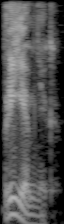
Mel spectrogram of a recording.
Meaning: 1. successor 2. heir
- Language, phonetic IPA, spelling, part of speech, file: Russian, [prʲɪˈjemnʲɪk], преемник, noun, Ru-преемник.ogg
